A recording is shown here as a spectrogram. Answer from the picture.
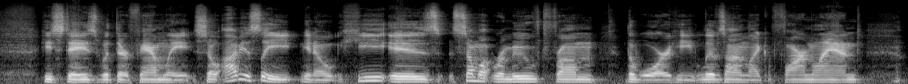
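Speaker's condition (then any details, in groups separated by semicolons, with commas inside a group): No condition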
